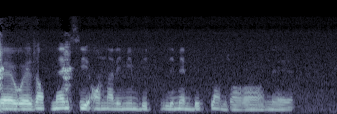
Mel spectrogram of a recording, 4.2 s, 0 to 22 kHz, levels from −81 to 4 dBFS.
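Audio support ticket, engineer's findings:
Speech suppressed in double talk, 0.52–1.02 s. Echo canceller likely failed to separate near talker from loudspeaker echo during overlap and attenuated both. Speech dips roughly 25 dB at deepest, fragmenting across about 0.4 s of that window.

Echo leak, 0.81–0.92 s. Far-end canceller likely left residual loudspeaker pickup, returned to sender. Brief delayed copy of the speech, lagging about 0.83 s, only a few dB below live speech, overlapping the suppressed stretch.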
